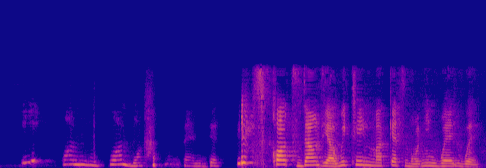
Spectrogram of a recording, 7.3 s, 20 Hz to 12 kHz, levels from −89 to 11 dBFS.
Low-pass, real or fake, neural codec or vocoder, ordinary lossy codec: 7.2 kHz; fake; codec, 16 kHz, 1.1 kbps, Voila-Tokenizer; none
